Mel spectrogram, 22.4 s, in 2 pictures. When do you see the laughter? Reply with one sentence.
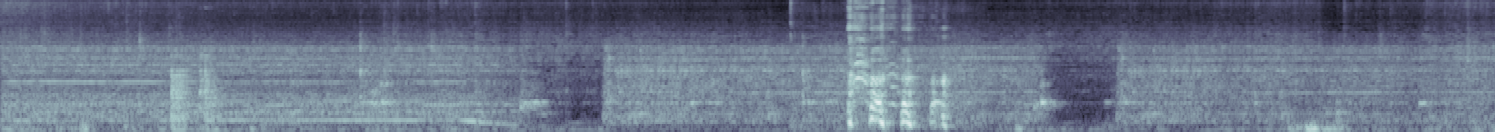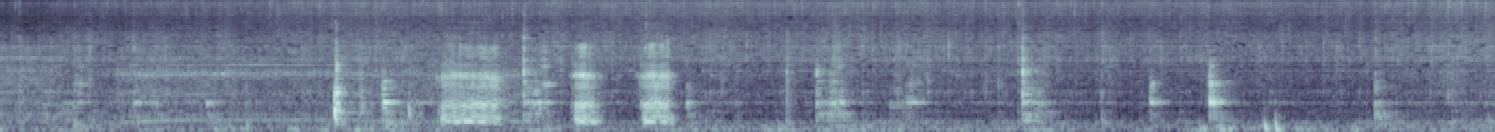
You can hear the laughter from 5.9 to 7.2 s and from 13.7 to 16.3 s.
